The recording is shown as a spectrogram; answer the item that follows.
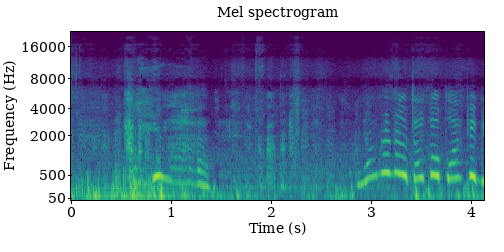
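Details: German Shepherd puppies playing as a pack, Dodger and Arial especially vocal: two rising-and-falling whining yelps with rich harmonics, the second a wavering, drawn-out cry, over panting, with human speech in between.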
